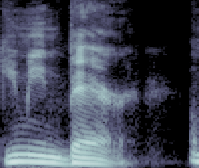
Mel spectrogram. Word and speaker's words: Bexar: Like we we move when we first moved here, the county that we were in is called uh Bear County, but they spell it B X A R.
